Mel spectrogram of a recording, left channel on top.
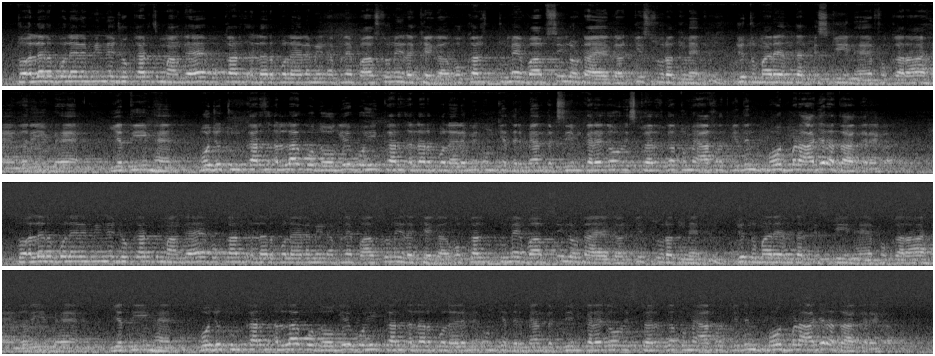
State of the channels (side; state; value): right; noise; hiss, 15 dB below the sound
